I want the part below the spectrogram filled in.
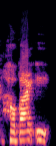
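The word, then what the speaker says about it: Hawaiʻi: Whenever you see that apostrophe, it's almost like another syllable. You take a pause and then enunciate the last syllable or vowel. And so it's like Hawaii is how he was saying it.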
